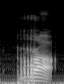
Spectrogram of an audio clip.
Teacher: Ro, ujung lidah melengkung ke atas ke langit-langit.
